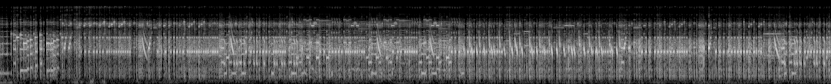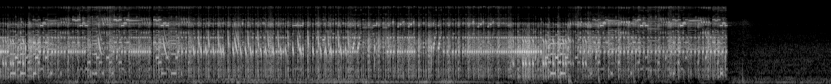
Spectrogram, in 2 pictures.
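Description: Electronic slot machine game music and beeps play rapidly.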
